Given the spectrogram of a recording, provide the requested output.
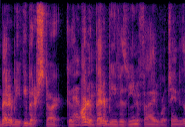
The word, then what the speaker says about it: Artur Beterbiev: Artur Beterbiev.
